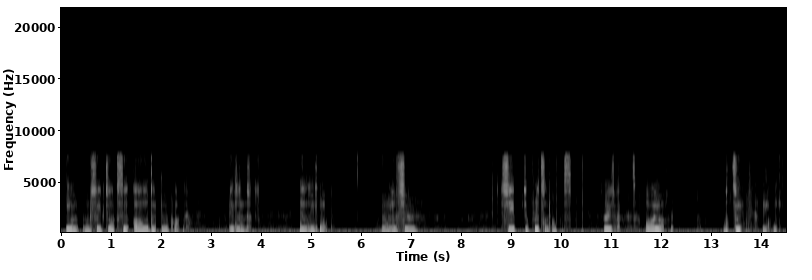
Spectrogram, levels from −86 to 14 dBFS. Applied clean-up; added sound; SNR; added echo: neural diffusion model UNIVERSE++.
